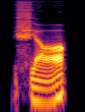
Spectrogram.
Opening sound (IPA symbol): fʲ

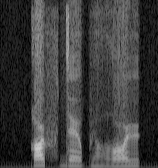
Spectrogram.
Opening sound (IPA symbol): q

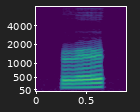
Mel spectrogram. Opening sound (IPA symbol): ɹ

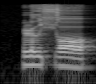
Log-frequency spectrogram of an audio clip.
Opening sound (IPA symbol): ɭ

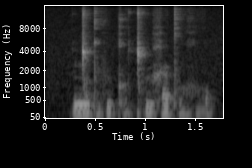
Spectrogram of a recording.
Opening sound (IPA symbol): ŋ͡ǀ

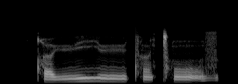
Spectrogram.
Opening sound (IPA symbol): qʰ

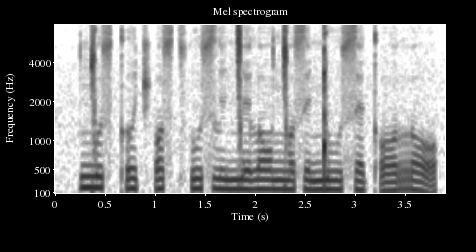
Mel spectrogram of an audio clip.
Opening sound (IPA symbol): ŋ͡ǀ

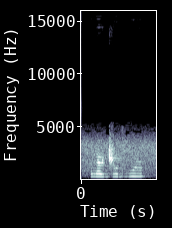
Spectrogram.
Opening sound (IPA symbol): ð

